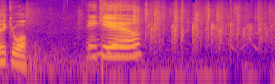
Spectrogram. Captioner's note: crowd applauds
